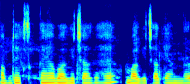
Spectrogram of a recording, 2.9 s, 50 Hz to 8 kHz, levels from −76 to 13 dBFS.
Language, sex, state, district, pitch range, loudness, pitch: Hindi, female, Jharkhand, Sahebganj, 205-220 Hz, -18 LUFS, 210 Hz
